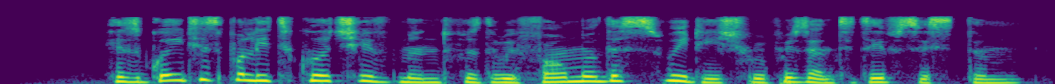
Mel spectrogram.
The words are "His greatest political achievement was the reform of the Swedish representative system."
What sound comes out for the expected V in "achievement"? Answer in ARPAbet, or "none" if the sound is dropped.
V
